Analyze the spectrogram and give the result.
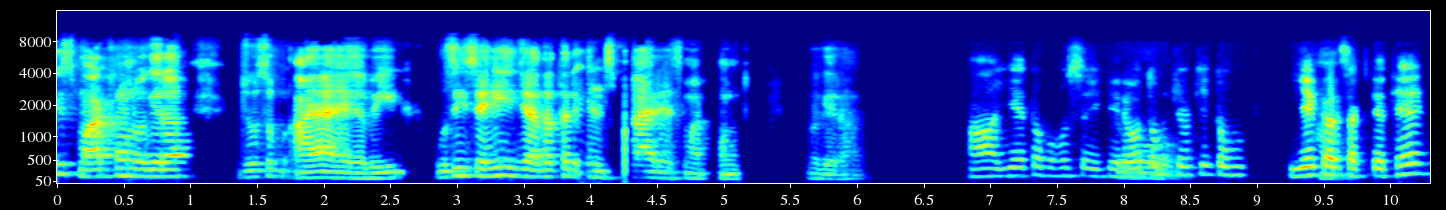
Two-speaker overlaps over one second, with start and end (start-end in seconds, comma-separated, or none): none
